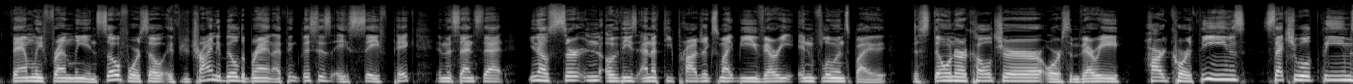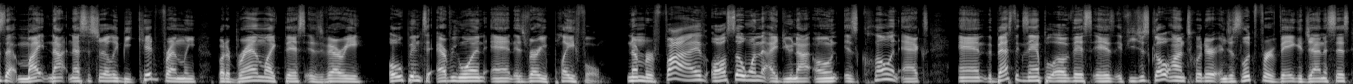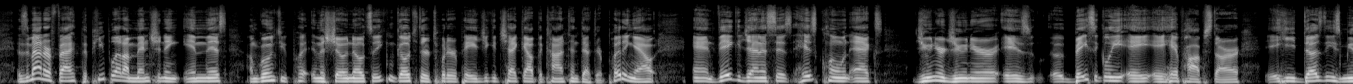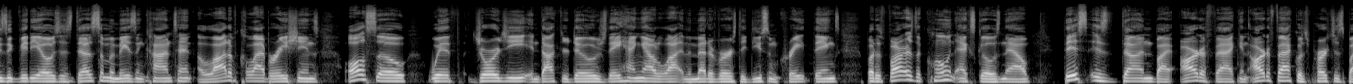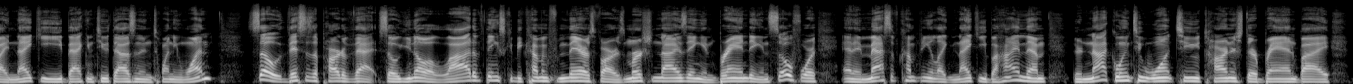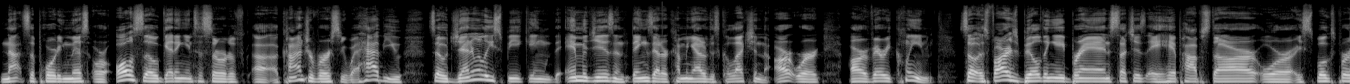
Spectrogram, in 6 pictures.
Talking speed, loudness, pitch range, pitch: 225 wpm, -17 LUFS, 130-160 Hz, 145 Hz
